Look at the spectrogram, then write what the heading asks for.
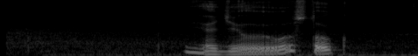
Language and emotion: Russian, neutral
